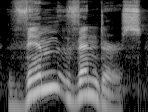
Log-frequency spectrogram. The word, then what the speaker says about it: Wim Wenders: Wim Wenders.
